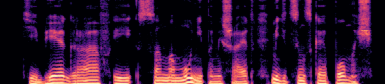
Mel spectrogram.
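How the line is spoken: Drawling. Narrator (Russian): протянула Сильвия

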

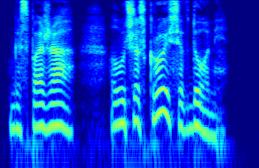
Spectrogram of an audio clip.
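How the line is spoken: Soft deep male voice. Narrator (Russian): глубокий мужской голос мягко произнес

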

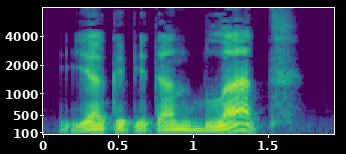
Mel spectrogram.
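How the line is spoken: Cold stern reply. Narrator (Russian): холодно прозвучал в ответ суровый голос флебусьера

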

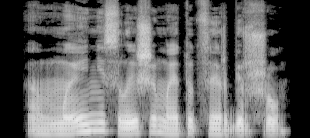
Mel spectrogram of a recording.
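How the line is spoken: Muttering into ear. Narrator (Russian): бормочет мне на ухо

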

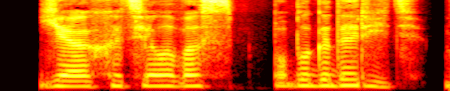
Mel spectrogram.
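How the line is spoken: Grumbled mutter. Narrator (Russian): буркнула Майми

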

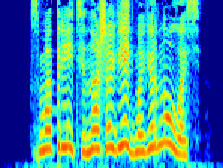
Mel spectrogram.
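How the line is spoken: Joyful shout. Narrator (Russian): радостно закричала Фима

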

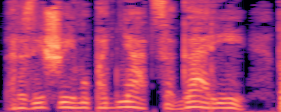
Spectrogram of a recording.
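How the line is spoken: Whisper. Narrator (Russian): прошептала Гермиона

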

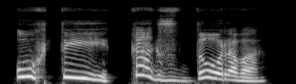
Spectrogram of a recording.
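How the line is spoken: Exclamation. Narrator (Russian): воскликнула Хайди

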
